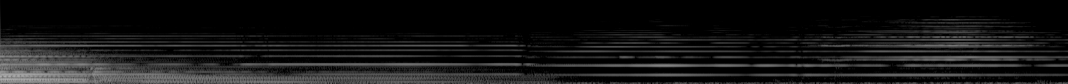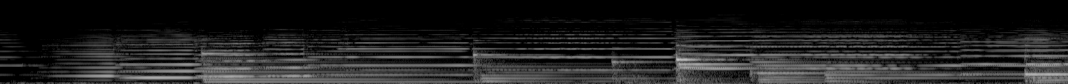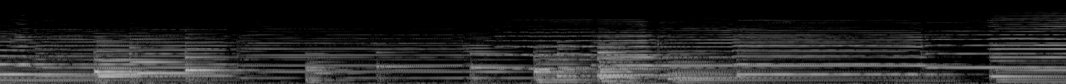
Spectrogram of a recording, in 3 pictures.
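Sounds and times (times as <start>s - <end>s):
piano: 0.0s - 32.0s
violin: 0.0s - 32.0s.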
